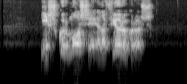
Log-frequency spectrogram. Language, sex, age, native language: Icelandic, male, 50-59, Icelandic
